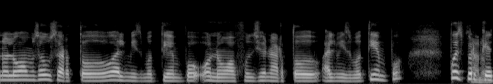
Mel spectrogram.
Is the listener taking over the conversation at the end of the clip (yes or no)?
no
